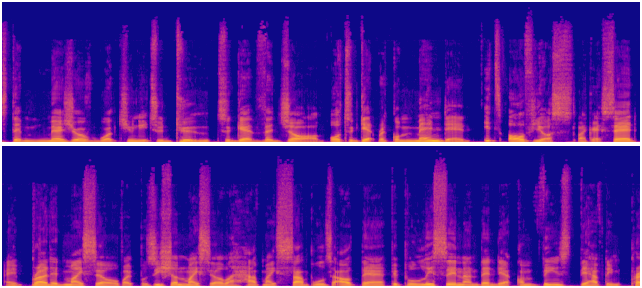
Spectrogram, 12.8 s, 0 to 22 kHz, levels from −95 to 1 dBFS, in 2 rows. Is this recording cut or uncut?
cut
